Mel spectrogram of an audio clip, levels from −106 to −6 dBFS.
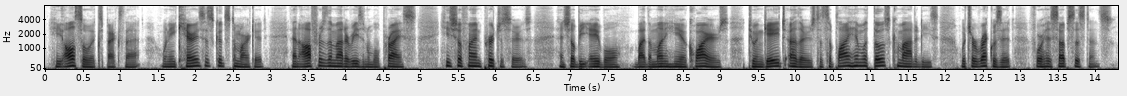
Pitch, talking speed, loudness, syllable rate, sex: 125 Hz, 195 wpm, -20 LUFS, 6.3 syllables/s, male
